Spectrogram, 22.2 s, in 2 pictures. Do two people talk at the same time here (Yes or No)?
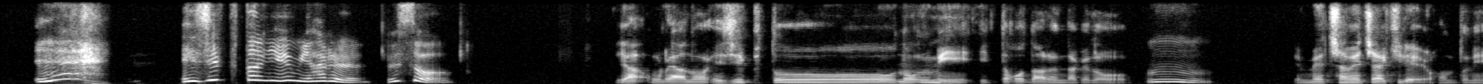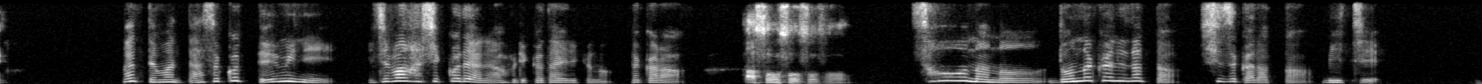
No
